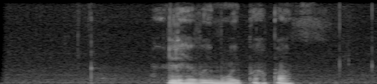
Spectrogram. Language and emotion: Russian, neutral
